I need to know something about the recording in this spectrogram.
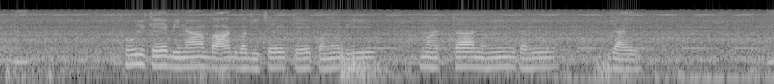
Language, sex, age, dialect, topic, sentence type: Chhattisgarhi, male, 18-24, Western/Budati/Khatahi, agriculture, statement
